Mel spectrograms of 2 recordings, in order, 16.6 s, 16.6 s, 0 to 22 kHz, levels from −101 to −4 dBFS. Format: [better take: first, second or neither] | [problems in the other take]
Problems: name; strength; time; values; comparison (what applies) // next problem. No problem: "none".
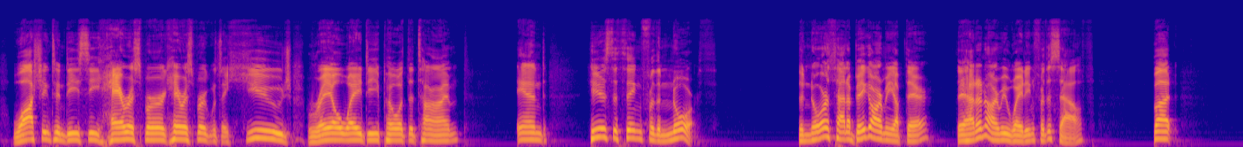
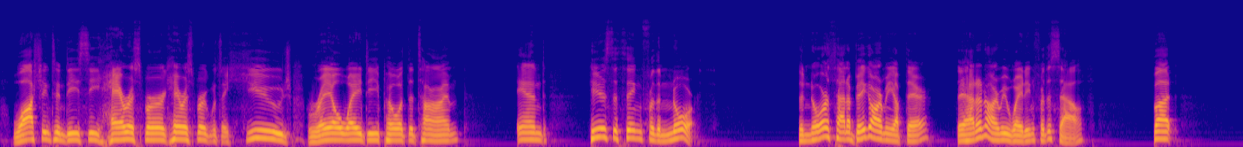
first | muffled; very; fading above 2 kHz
